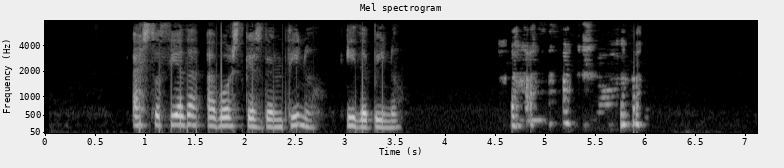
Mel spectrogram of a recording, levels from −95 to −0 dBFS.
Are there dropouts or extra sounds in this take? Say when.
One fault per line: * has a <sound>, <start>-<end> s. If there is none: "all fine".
* has a laugh, 4.5-6.1 s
